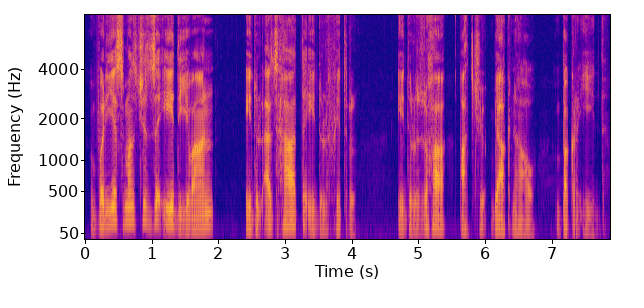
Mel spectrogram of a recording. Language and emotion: Kashmiri, neutral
